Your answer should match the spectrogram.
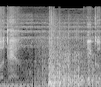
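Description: A thunderclap sound effect: a sudden loud rumbling crash about a second in that dies away over the next second.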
